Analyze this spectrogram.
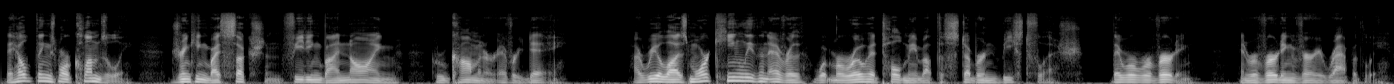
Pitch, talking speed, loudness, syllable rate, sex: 100 Hz, 165 wpm, -20 LUFS, 5.3 syllables/s, male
